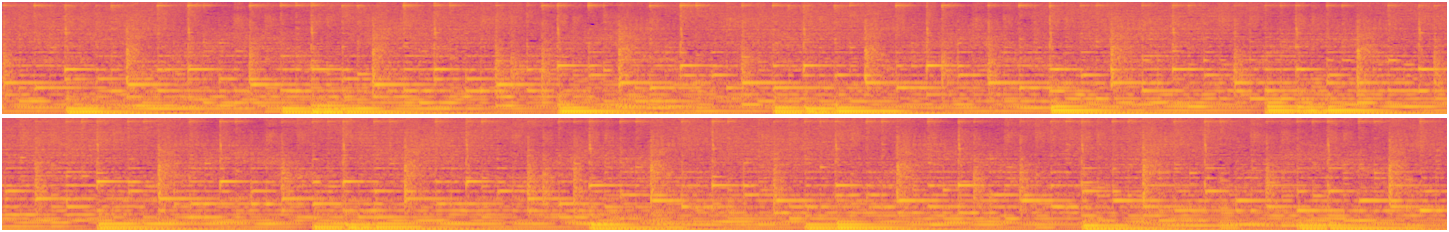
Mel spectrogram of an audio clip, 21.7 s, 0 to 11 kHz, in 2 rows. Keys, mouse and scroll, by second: 3.5 r, 13.0 Right, 16.2 Right.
